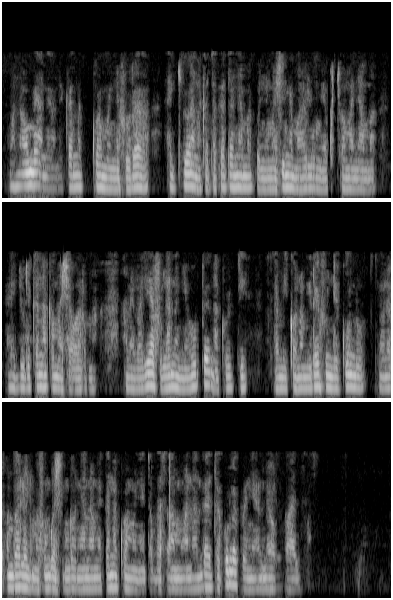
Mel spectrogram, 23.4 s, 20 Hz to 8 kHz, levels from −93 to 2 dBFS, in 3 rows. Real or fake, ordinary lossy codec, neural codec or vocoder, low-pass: fake; AAC, 16 kbps; vocoder, 44.1 kHz, 128 mel bands every 512 samples, BigVGAN v2; 7.2 kHz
